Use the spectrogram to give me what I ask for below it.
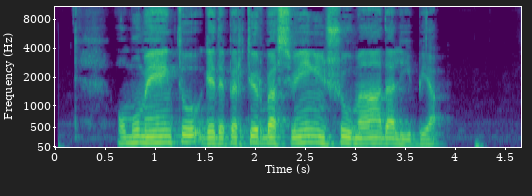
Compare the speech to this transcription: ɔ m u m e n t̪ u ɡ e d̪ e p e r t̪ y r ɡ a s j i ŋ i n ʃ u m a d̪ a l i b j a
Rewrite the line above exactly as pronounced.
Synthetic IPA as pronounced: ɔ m u m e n t̪ u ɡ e d̪ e p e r t̪ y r b a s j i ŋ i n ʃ u m a d̪ a l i b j a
